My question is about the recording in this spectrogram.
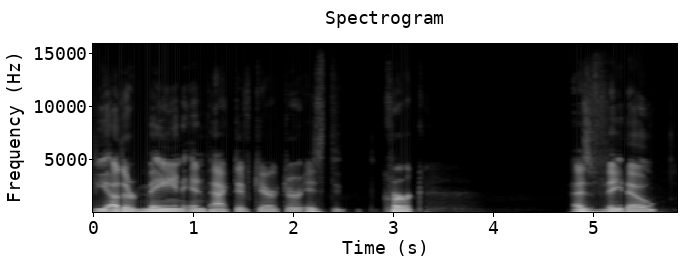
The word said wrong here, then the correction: Acevedo: I think is how he would say his name. Acevedo, excuse me. – Acevedo.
